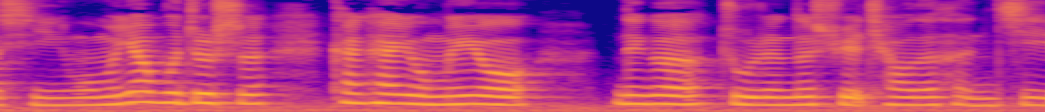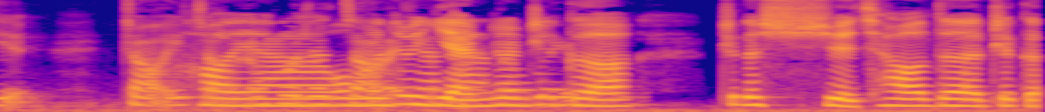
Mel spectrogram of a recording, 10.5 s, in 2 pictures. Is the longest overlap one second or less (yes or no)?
no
